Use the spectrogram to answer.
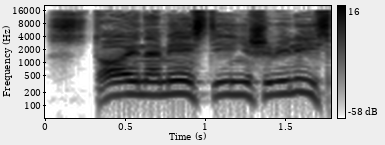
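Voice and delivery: urgent warning from a distance; commanding. A narrator's reading. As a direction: order someone firmly to freeze. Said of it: "приказал он малышу".

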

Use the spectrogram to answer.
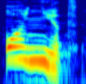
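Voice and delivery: high, spoiled, annoyed sister; vexed sister. Acted. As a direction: whine it in vexation. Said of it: "досадовала Дризелла".

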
